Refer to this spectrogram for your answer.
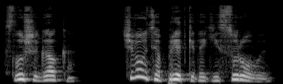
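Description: A woman's voice: medium pitch, very animated, quick pace, darkish tone. A woman voicing a cocky schoolboy who mocks his friends in a boastful tone. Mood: defensive. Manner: boastful, mocking. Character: cocky teasing schoolboy Sidyakin.

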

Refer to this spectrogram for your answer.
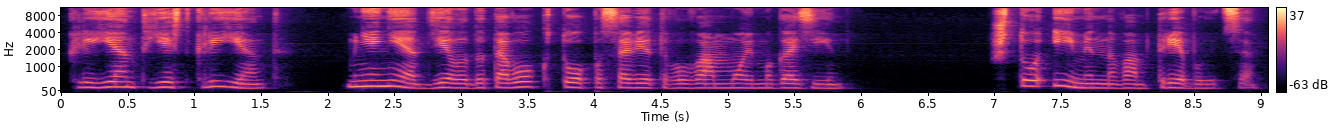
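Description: A woman's voice: lowish voice, takes it slowly. Woman doing a wheezy, whispering hooded shopkeeper. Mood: curt. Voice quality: breathy half-whisper, wheezy. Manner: quiet, aloof, formal. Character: gaunt hooded male shopkeeper, secretive and cold.

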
